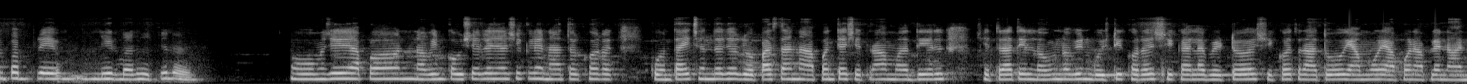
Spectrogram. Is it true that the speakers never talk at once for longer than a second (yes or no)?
yes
